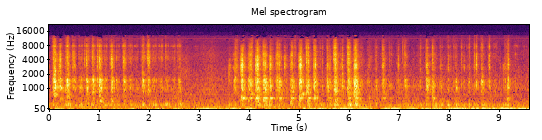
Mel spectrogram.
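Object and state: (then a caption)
Scratch-art paper being scratched with a stylus. A pointed wooden stylus scratches fine lines into the grass and flower areas of a thin, flat black wax-coated scratch-art card lying on a table. Many quick, dry scratching strokes come in dense bursts, producing a bright, papery rasp over a steady low rumble. Each stroke stops almost instantly, with no ring.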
